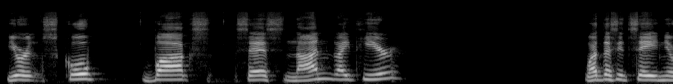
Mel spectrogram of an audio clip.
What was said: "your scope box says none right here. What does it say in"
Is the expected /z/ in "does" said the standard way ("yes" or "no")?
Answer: no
